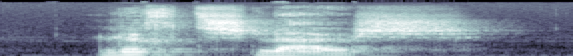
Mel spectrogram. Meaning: airlock (pressure chamber between aerobic and vacuum areas)
- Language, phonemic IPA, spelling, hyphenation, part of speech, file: Dutch, /ˈlʏxt.slœy̯s/, luchtsluis, lucht‧sluis, noun, Nl-luchtsluis.ogg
